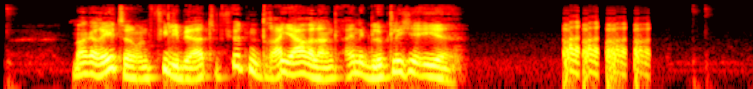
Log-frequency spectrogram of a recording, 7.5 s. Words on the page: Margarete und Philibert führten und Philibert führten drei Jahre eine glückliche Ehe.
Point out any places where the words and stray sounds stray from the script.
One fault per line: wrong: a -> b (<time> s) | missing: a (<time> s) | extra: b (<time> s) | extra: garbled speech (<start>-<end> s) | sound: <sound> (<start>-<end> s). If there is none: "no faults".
missing: und Philibert führten (2.6 s)
extra: lang (3.1 s)
sound: laugh (5.6-6.5 s)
